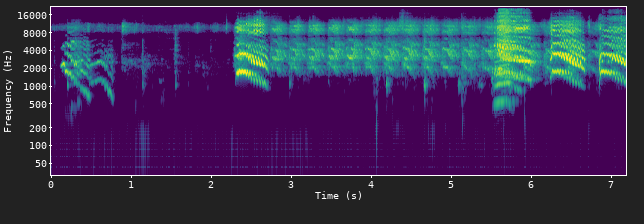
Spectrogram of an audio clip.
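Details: Green parrot, natural talking sounds. A few falling chirps open, then after a short quiet spell comes a long stream of steady raspy chatter, broken by several loud, harsh squawks toward the end.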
